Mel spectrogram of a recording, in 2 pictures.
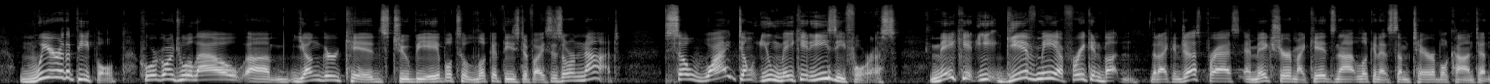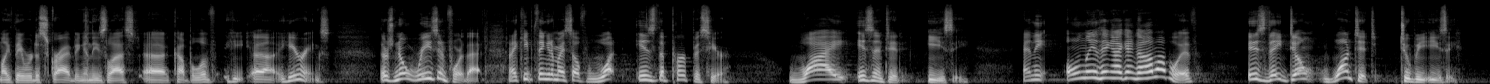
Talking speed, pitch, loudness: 210 wpm, 185 Hz, -19 LUFS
